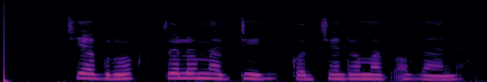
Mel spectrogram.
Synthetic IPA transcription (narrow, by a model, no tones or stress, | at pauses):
tjaɡɾokt̪wolomaɡtit͡ʃkɔd̚t͡ʃendɾomaɡɔ̰ɡanda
